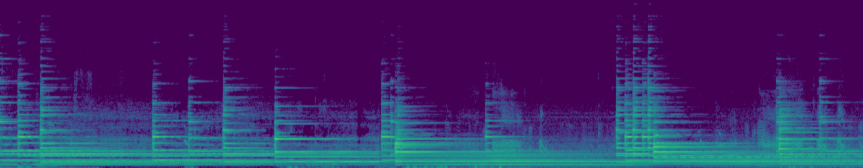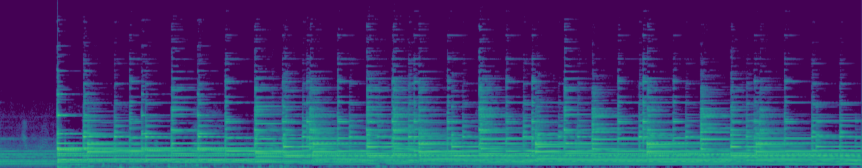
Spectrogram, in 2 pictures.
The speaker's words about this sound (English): Now, I've heard that the sound of the bells from this tower, they carry out across the land, far and wide, Marina, and they join in the chimes of the other bells from the other churches and create a sort of unified melody.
